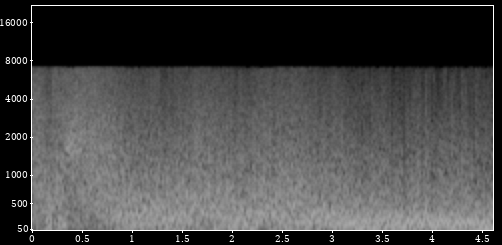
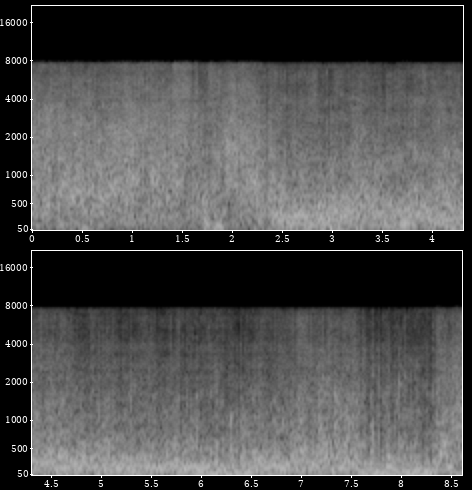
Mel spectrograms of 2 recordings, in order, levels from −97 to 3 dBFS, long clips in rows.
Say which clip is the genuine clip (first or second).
first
